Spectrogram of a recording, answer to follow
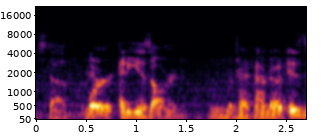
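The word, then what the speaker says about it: Izzard: always talk about whenever we get into Eddie isard stuff or Eddie isard which I found out is actually the real pronunciation of his name okay um but his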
